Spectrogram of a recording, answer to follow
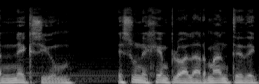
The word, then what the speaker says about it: NXIVM: El caso de NXIVM, se pronuncia Nexium, es un ejemplo alarmante de cómo líderes carismáticos pueden manipular mentes y llevar a sus seguidores por caminos de oscuridad.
